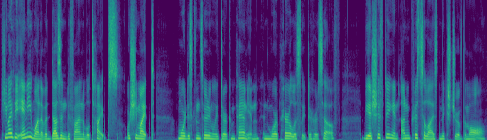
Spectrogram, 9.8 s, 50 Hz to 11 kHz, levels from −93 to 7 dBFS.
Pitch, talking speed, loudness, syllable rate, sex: 200 Hz, 185 wpm, -19 LUFS, 6.6 syllables/s, female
